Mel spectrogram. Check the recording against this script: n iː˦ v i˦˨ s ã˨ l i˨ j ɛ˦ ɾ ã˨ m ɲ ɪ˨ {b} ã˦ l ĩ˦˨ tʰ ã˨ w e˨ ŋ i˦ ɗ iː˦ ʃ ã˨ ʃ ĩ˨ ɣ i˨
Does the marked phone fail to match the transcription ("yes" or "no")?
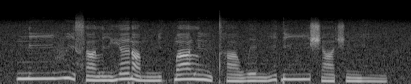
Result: yes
